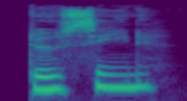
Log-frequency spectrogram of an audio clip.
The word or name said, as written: dødsscene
